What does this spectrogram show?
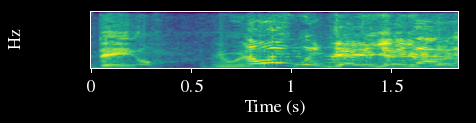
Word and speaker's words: Dale: It's called Dale. Oh, see, I would have said it wrong. You do it. No, you would have said. I would have said delay.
